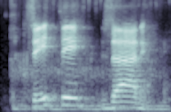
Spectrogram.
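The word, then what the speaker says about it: Citi Zēni: So one question in the beginning: how do you pronounce your band name? Citi, Zeni.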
